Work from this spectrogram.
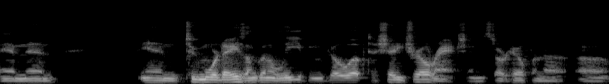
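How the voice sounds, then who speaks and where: A man with a fairly low voice talks at a moderate pace, his pitch varying in an ordinary way. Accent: Southern US. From Northeast Arkansas, US South. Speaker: border patrol agent and outdoor photographer. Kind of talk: casual podcast interview.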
